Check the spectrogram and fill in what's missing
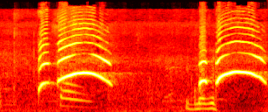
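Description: A child imitates a peacock call at Mysore Zoo, giving two loud, rising-and-falling wailing cries separated by a short pause, close and clear.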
